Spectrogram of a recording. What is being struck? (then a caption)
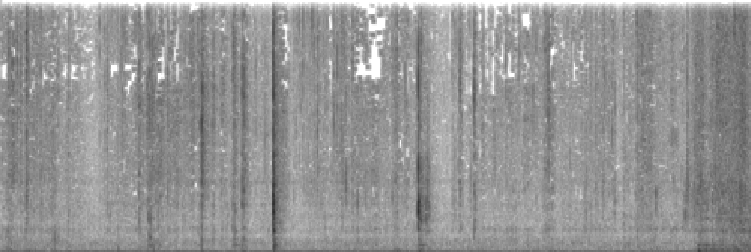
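Dried rose petals and dried flowers. Gloved hands scoop, squeeze and rub a heap of brittle dry rose buds and pink fluffy dried flowers. The result is a dense, bright crinkling and crackling with irregular sharp snaps, over a faint steady low hum.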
